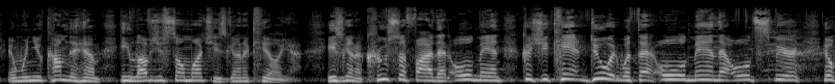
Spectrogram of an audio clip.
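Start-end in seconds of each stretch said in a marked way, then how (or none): none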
